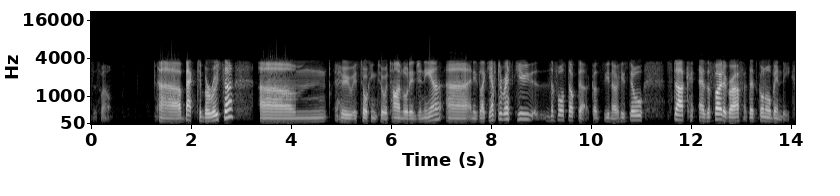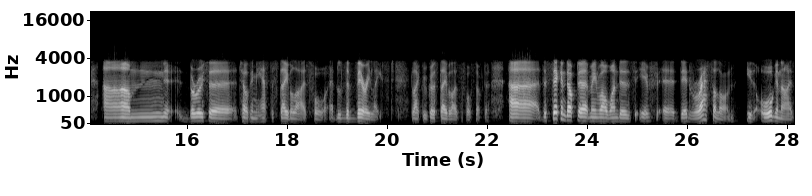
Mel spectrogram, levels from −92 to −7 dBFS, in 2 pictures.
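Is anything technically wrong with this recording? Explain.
No, no technical faults.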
